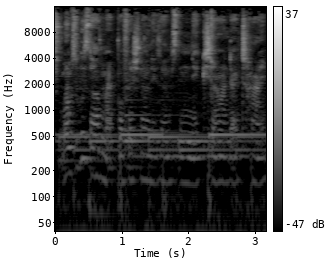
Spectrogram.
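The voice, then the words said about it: Hoarse voice. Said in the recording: “Sorry for my hoarseness, the hoarseness in my voice. I kind of have a little cold.”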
